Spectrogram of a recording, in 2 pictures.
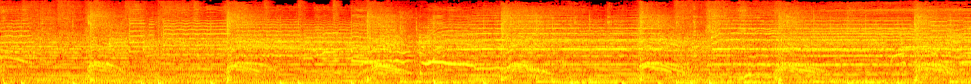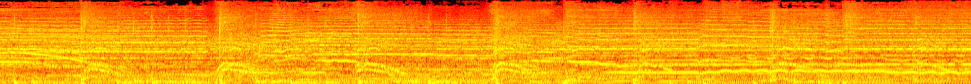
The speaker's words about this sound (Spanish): Si eres generación de conquista, corre al altar y grita con nosotros.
